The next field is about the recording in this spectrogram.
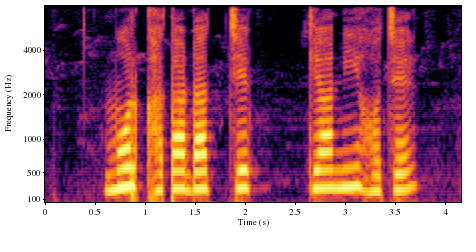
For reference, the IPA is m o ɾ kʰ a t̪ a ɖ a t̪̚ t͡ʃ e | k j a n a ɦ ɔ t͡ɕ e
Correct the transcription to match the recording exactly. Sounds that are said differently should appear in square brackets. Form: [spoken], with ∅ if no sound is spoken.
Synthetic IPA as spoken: m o ɾ kʰ a t̪ a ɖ a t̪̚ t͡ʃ e | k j a n [i] ɦ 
